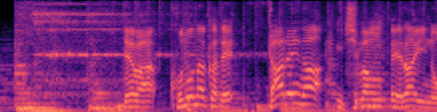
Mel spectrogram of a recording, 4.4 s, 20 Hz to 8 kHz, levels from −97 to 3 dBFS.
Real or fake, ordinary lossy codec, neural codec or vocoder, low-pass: fake; none; codec, 16 kHz, 4 kbps, X-Codec, HuBERT features, trained on balanced general audio; none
